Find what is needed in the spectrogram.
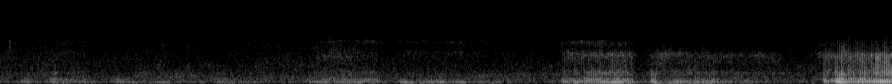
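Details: Sleeping American Staffordshire terrier (amstaff): low rumbling, snorting breath sounds, swelling louder toward the end: snoring.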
